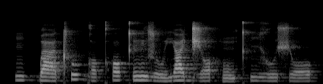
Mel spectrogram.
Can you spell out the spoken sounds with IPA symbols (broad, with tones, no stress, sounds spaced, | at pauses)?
i˨ ɡ͡b a˨ tʰ u˦ ɡ ɔ˨ kʰ ɔ˦ kʼ ĩ˦ z u˨ j a˦ d͡ʒ ɔ˦ h ũ˨ kʰ i˦ ɣ u˦ ʃ o˦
